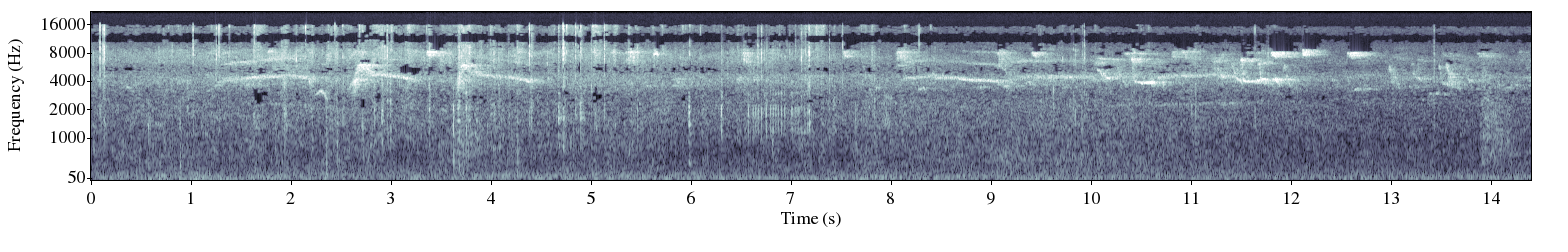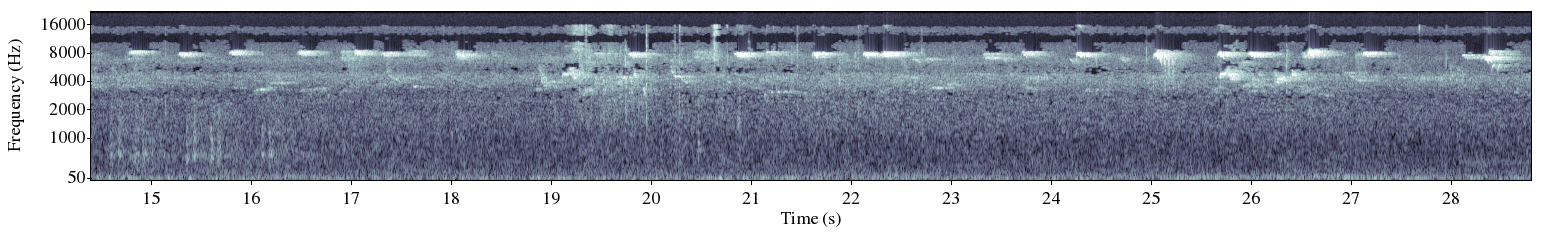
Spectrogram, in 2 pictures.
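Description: Small birds chirping and calling among the trees over a steady low rumble, with short high chirps coming thick and fast in the second half.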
